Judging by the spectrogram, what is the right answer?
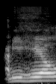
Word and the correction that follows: Mikhail: I would say Mikhail Oleksaychuk, yeah. But yeah, not Michael, but Mikhail or something.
